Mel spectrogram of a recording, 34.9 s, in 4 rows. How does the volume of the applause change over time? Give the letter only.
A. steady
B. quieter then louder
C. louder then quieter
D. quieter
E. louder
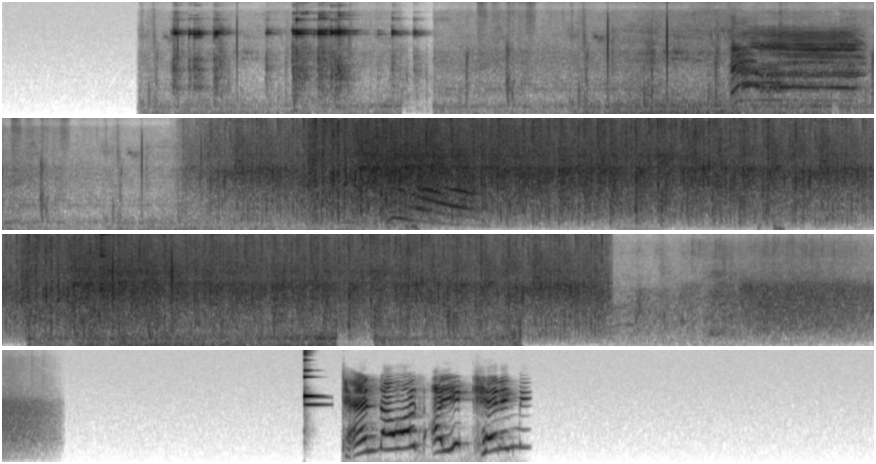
D.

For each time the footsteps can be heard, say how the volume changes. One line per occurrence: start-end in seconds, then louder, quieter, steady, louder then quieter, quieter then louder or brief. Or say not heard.
1.4-12.9 louder then quieter
17.6-22.6 quieter.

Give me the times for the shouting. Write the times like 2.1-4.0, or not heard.
7.2-8.7, 12.5-13.6, 29.6-31.4.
